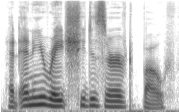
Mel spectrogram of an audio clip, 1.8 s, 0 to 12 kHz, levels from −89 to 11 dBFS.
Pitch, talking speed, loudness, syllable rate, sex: 175 Hz, 200 wpm, -17 LUFS, 5.6 syllables/s, female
